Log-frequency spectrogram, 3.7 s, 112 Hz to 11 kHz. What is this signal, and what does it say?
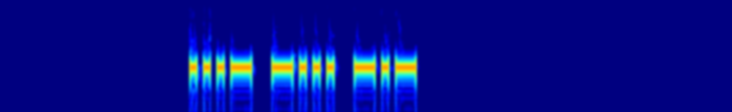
Morse code, heard as a keyed tone, about 36 wpm, 700 Hz. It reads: VBK
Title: USA Call Sign Postfixes - 3 Letters 35wpm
